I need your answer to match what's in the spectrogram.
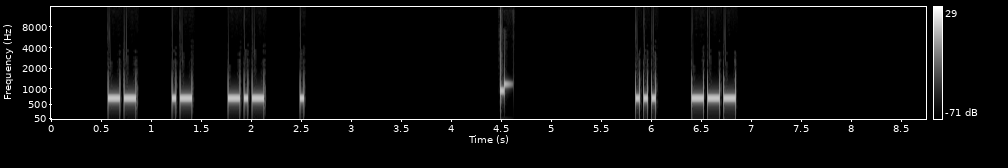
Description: Morse code, heard as a keyed tone, about 30 wpm, spaced as for 17 wpm, 700 Hz. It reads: MAKE SO
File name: course / 30:10wpm / 230 Lesson 37f - Letter x - Words 30wpm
